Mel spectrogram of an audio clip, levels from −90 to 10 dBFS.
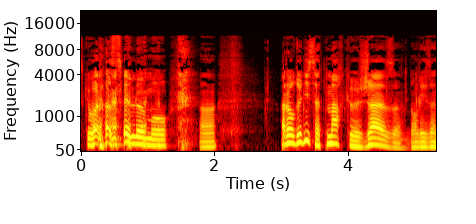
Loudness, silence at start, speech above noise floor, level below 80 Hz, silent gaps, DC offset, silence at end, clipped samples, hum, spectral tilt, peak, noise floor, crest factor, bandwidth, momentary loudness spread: -16 LUFS; 0.1 s; 41 dB; -50 dBFS; none; under 0.1%; 0 s; under 0.1%; none; -6.5 dB/octave; 0 dBFS; -56 dBFS; 16 dB; 11.5 kHz; 10 LU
